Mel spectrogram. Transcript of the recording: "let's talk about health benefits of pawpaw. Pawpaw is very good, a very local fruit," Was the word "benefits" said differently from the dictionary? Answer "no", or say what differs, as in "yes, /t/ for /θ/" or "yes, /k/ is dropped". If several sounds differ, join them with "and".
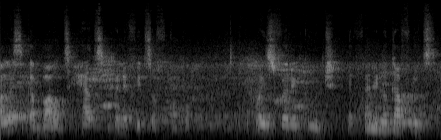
no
